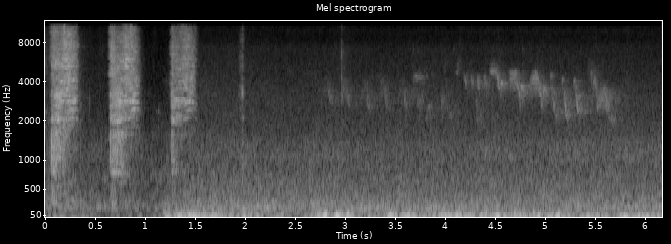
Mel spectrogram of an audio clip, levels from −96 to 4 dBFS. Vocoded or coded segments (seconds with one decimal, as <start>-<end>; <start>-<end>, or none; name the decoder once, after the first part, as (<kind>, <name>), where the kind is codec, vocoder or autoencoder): none

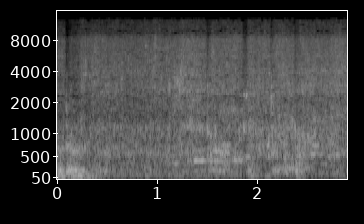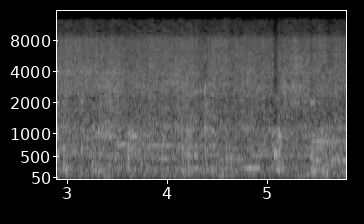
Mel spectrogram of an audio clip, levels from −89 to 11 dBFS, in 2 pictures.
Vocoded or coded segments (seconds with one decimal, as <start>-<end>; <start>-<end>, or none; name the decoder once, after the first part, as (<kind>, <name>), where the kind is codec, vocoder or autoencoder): 3.4-4.4 (vocoder, Vocos)

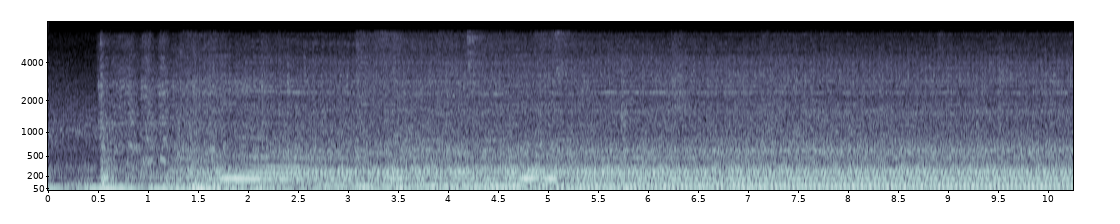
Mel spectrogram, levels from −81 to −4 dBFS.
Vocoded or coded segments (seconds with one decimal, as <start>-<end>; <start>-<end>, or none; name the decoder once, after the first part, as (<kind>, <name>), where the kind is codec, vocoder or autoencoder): 6.6-7.2 (vocoder, Vocos)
